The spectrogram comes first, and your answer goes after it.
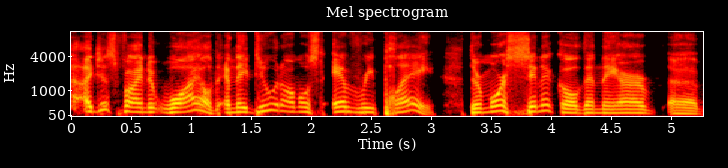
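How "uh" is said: ordinary talk, nothing marked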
